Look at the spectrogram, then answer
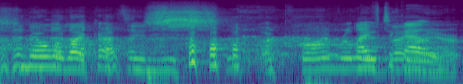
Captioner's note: all laughing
